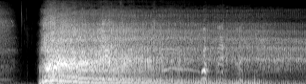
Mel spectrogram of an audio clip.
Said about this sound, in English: And then we're going to add the sound is a deep guttural growl. So as you go back, you breathe in.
